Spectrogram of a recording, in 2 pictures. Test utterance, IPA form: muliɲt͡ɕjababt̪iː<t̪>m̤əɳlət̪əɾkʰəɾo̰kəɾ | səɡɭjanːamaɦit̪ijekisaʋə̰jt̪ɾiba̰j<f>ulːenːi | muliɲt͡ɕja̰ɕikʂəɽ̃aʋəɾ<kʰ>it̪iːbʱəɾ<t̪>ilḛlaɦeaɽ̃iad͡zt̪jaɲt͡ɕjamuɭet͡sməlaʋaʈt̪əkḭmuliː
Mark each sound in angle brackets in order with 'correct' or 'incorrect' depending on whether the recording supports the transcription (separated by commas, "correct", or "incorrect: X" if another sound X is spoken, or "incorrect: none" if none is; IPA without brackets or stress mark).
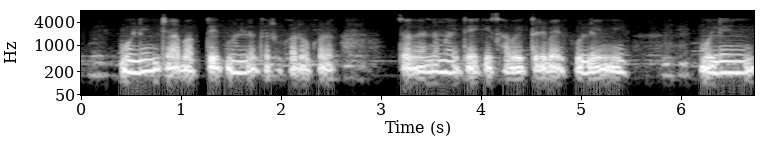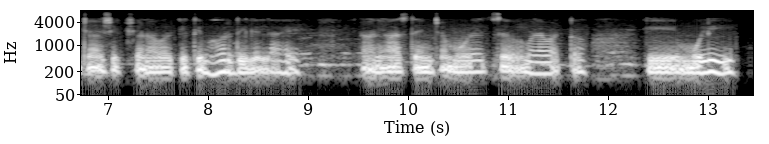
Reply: correct, correct, incorrect: k, incorrect: d̪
